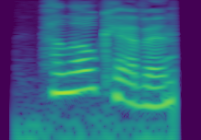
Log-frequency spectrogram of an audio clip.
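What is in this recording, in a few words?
"hello", female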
